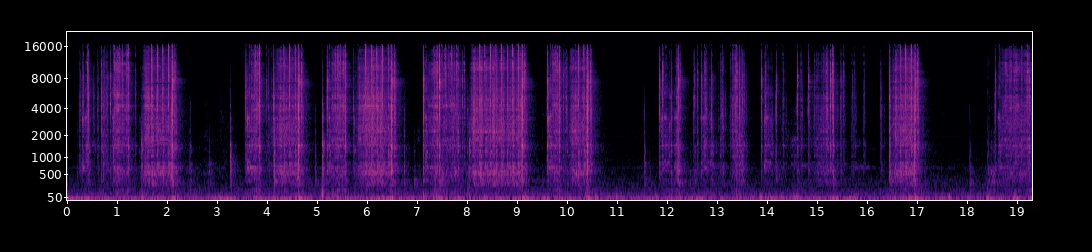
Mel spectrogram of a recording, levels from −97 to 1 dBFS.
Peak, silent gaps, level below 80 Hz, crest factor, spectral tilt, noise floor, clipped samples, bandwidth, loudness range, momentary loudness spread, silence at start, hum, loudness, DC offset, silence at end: -12 dBFS; none; -62 dBFS; 34 dB; 1 dB/octave; -65 dBFS; under 0.1%; 17 kHz; 10 LU; 18 LU; 0 s; none; -41 LUFS; under 0.1%; 0 s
